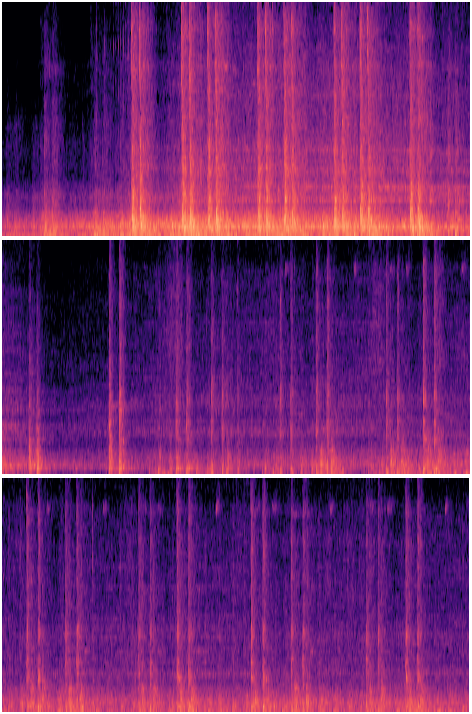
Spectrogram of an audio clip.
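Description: Electric train running on the rails, its wheels clacking over rail joints. The clacks are loud and come in quick clusters for the first third, then the sound drops and fainter, evenly spaced clacks carry on.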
